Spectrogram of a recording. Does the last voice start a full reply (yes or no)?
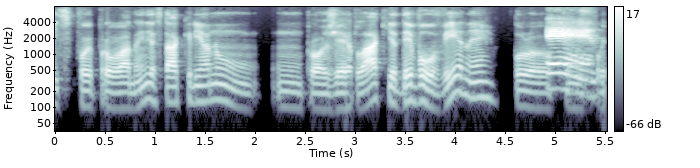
yes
